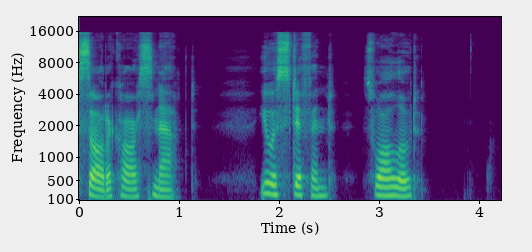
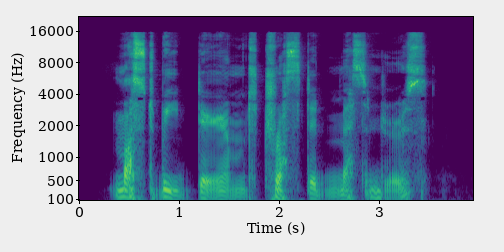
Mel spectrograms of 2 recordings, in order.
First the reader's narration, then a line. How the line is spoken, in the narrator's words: the Sardaukar muttered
